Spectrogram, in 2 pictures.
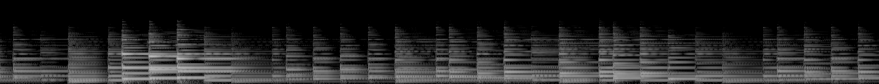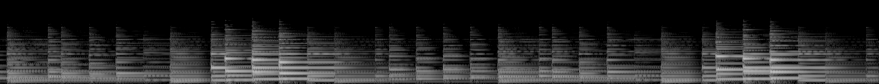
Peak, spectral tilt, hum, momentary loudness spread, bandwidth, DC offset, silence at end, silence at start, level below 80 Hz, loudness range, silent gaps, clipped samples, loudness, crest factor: -6 dBFS; -6 dB/octave; none; 15 LU; 9.2 kHz; under 0.1%; 0 s; 0 s; -66 dBFS; 8 LU; none; under 0.1%; -27 LUFS; 22 dB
